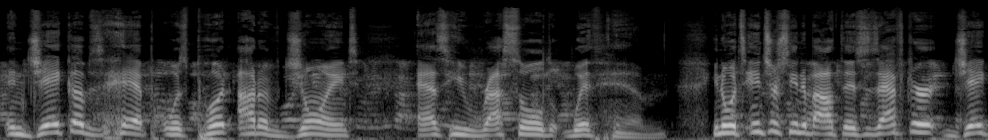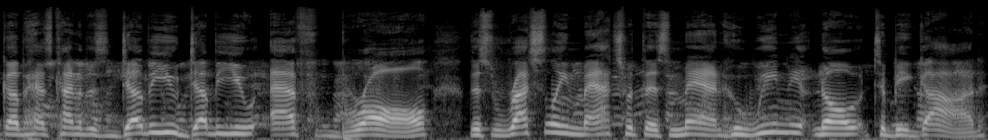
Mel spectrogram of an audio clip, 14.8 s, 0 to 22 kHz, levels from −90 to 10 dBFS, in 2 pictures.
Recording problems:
voice in the background; noticeable; throughout; 20 dB below the speech

